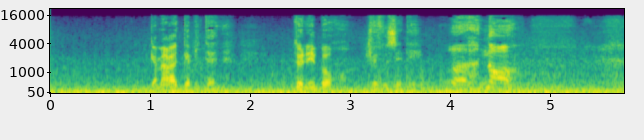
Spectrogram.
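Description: A man groans and speaks weakly up close.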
